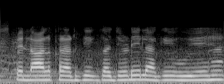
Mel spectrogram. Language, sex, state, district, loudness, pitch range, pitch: Hindi, female, Chhattisgarh, Bilaspur, -14 LUFS, 200-205 Hz, 200 Hz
